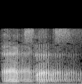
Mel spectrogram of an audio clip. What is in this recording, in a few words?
"access", vox; Source Engine; bshift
